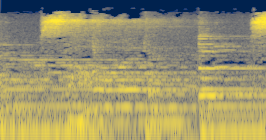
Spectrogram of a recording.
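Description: Karaoke backing track of a Japanese enka ballad, with strings and guitar over a steady bass, and a woman singing along into a microphone, her voice coming in plainly near the end.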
